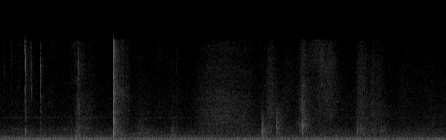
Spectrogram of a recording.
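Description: A few scattered key clicks on a laptop keyboard as a login password is typed, the loudest about a second in, over a faint steady hum.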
